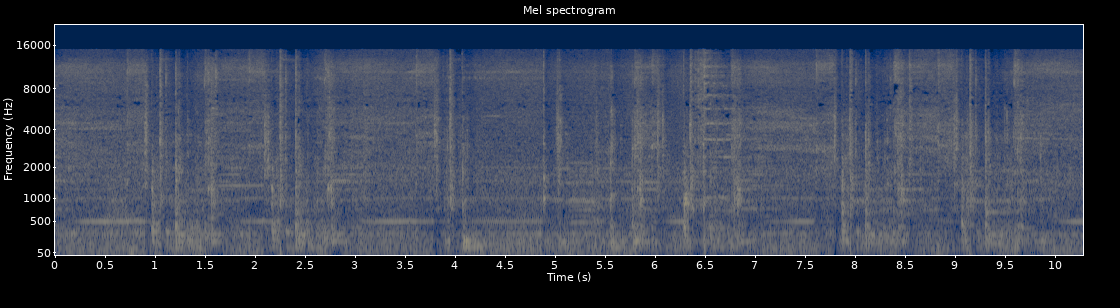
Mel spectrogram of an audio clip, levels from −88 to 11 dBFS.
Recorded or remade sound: remade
